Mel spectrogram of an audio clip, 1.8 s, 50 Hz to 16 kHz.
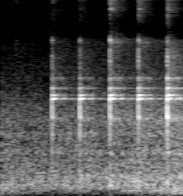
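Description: Five sharp thumps on the metal tail section of a Redeye/Demon driveshaft, which has a thicker wall and weighs about 2 pounds more than the stock Hellcat shaft. Each hit gives a bright, short ring near 2.4 kHz that fades quickly, without the hollow sound of the stock shaft.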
